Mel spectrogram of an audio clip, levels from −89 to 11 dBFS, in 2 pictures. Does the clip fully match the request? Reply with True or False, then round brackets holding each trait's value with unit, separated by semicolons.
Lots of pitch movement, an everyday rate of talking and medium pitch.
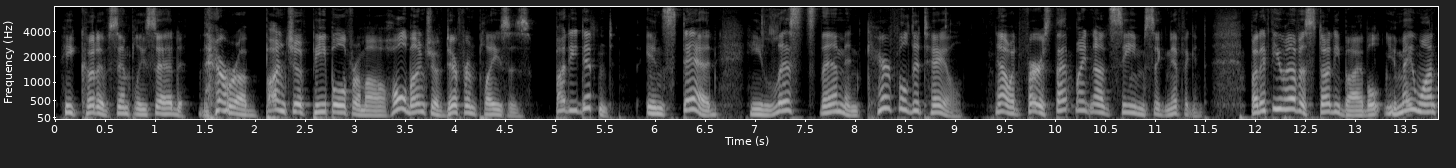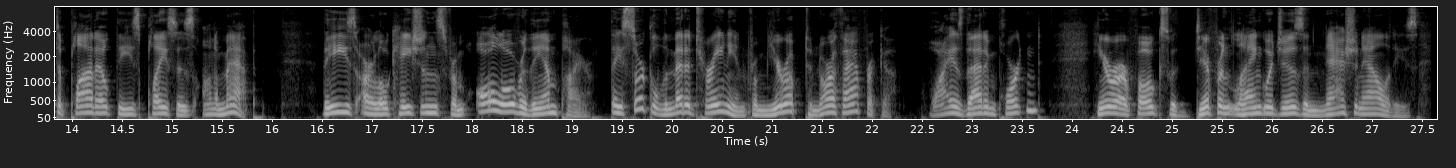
True (6.0 semitones; 180 wpm; 165 Hz)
